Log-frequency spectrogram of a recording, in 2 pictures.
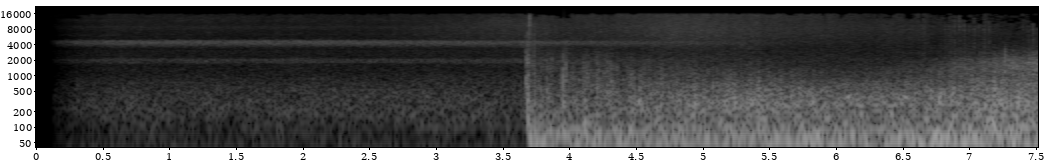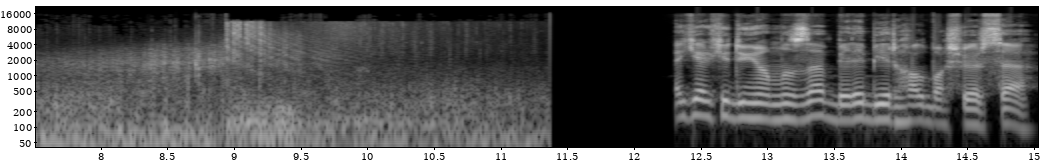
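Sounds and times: explosion blast: 0:03.6 - 0:11.4.

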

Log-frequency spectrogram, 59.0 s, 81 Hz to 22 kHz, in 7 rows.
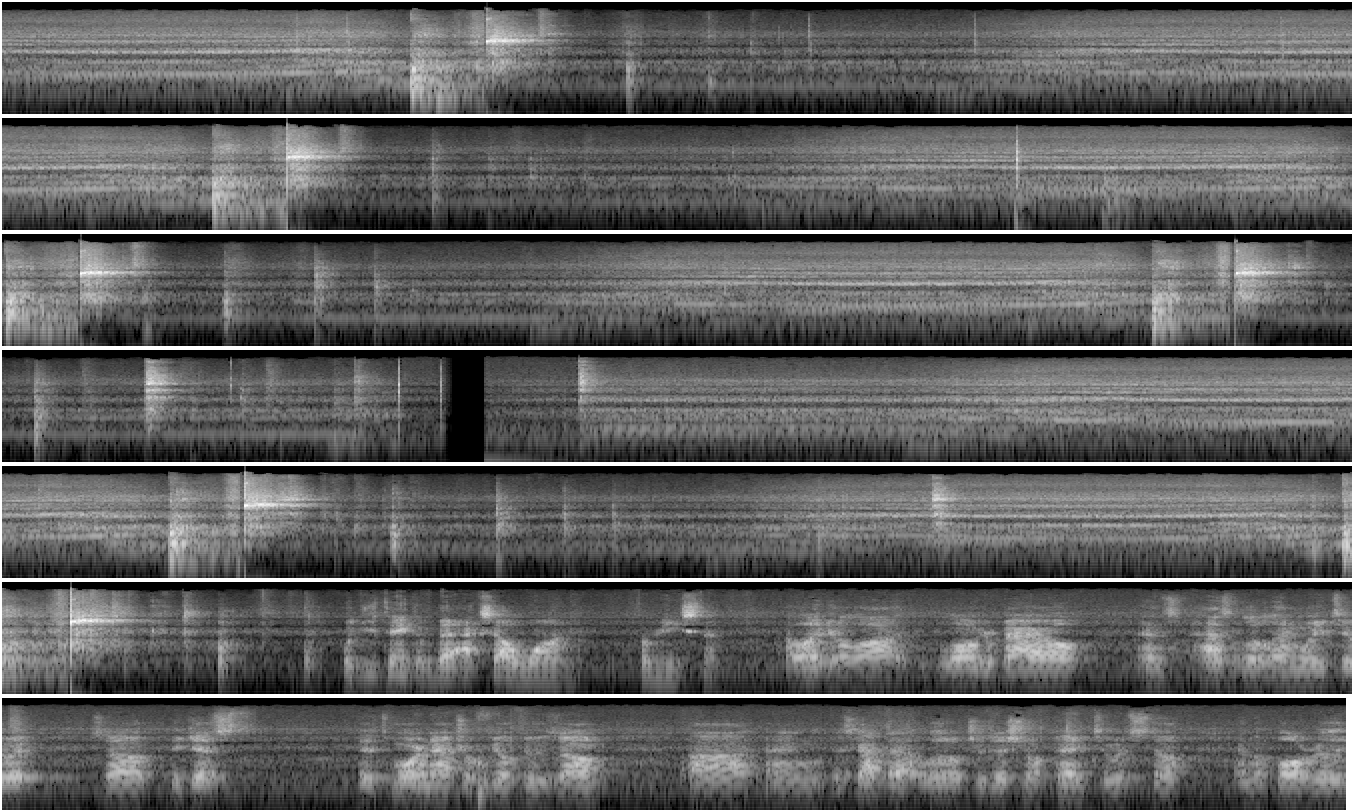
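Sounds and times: pitching machine whir: 0:00.0 - 0:28.0, 0:28.7 - 0:44.5
baseball bat hitting balls: 0:02.2 - 0:04.6, 0:09.7 - 0:11.8, 0:16.6 - 0:19.5, 0:23.2 - 0:26.6, 0:34.7 - 0:37.8, 0:41.9 - 0:44.2.

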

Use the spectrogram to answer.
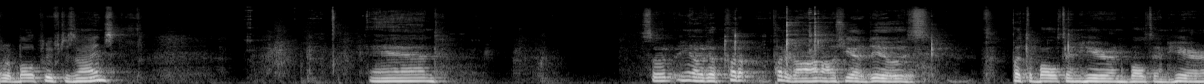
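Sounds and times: faint handling sounds: 0:01.2 - 0:10.2.

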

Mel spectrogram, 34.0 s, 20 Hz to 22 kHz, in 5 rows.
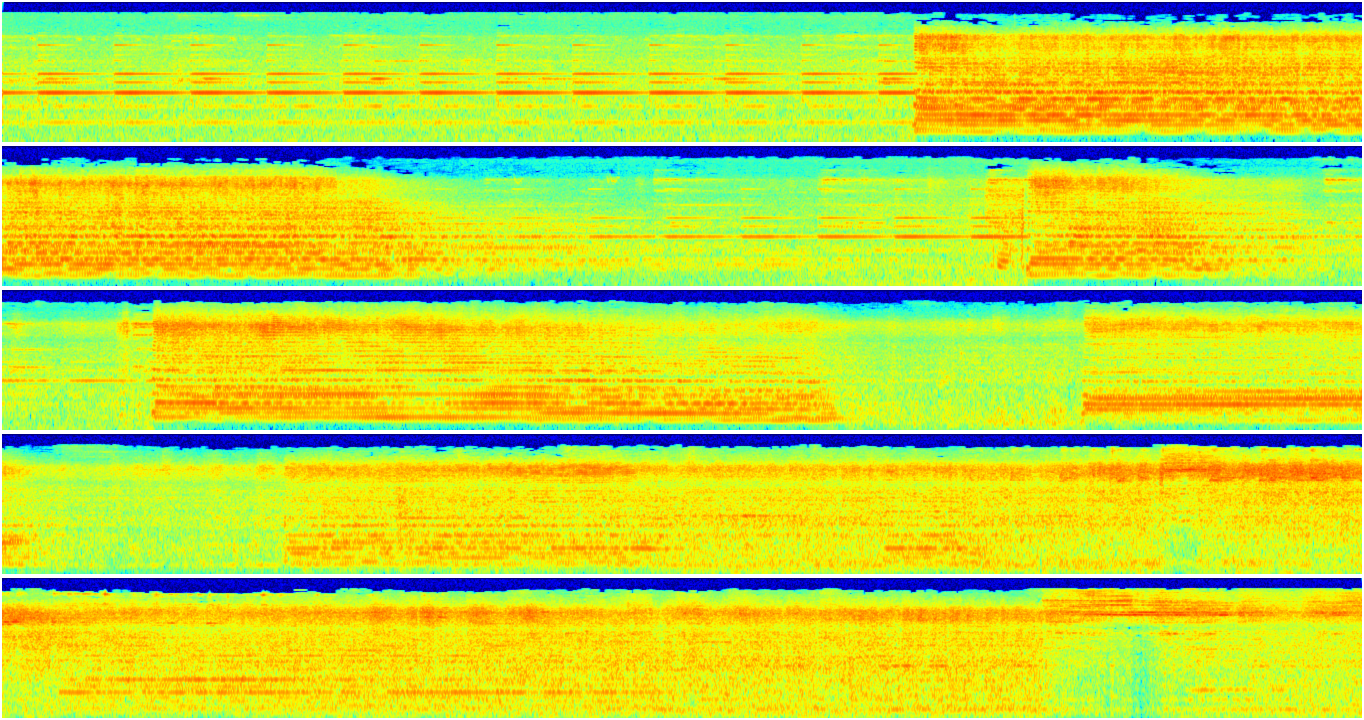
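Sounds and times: locomotive air horn blasts: 0:04.6 - 0:09.7, 0:11.8 - 0:13.4, 0:14.3 - 0:18.0, 0:19.0 - 0:20.8, 0:21.8 - 0:23.9, 0:24.8 - 0:25.4, 0:27.5 - 0:30.5, 0:33.1 - 0:33.7.

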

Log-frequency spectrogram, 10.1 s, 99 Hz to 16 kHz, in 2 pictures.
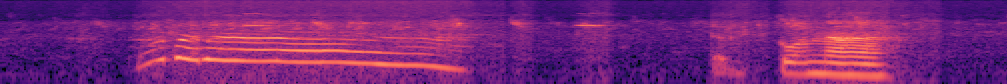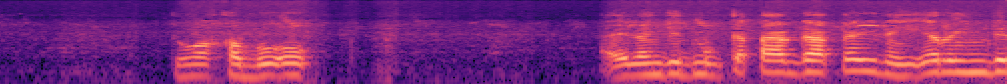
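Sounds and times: faint high chirp: 0:00.0 - 0:05.8
person calling coaxingly: 0:00.6 - 0:02.6.

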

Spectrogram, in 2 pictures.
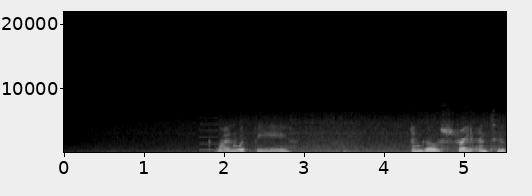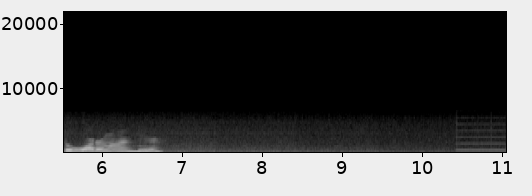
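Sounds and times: faint hiss: 0:00.0 - 0:11.0.

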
